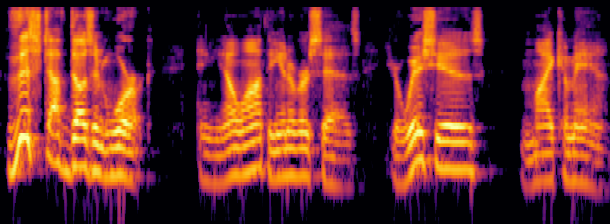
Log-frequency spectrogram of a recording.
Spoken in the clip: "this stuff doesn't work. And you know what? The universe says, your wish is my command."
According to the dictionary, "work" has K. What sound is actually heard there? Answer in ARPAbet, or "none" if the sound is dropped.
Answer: K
